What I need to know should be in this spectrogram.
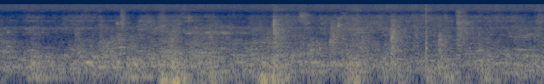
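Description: Footsteps shuffle across a wooden stage.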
